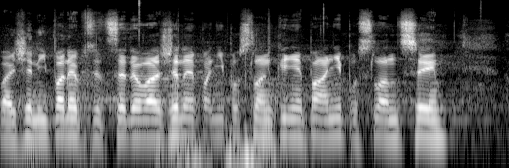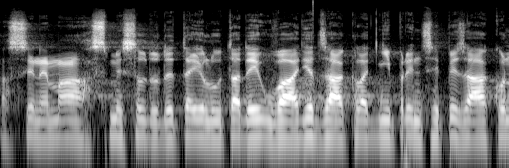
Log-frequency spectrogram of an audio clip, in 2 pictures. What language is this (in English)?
Czech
